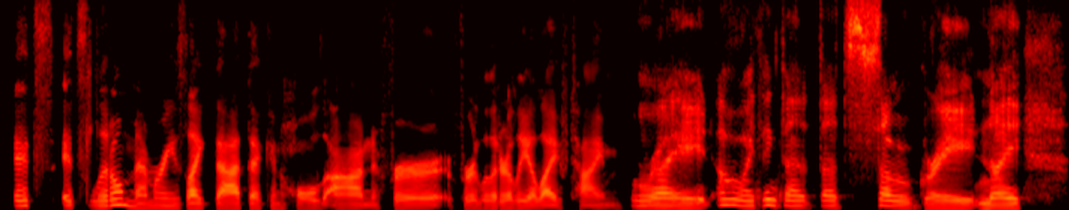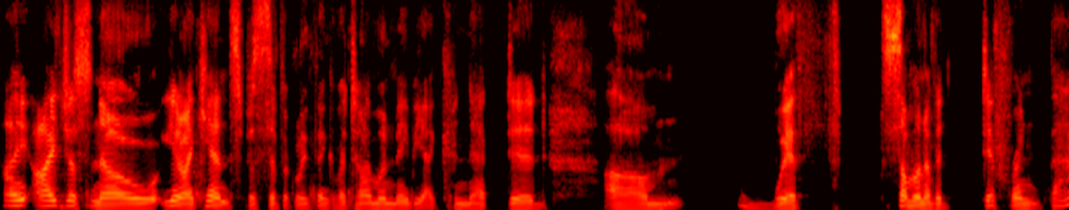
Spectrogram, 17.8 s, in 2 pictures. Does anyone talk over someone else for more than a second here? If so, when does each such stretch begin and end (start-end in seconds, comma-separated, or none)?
none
